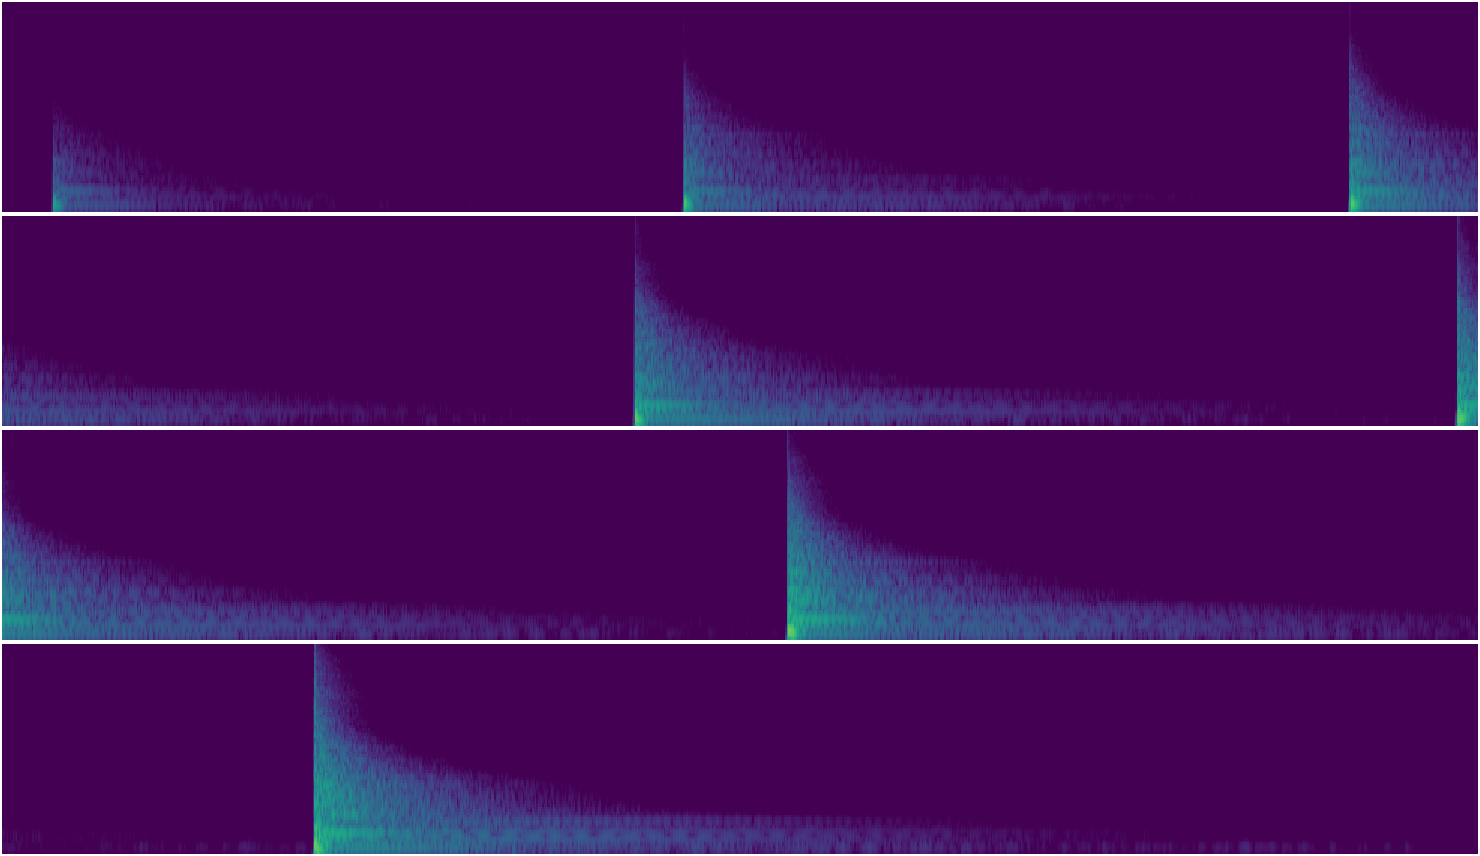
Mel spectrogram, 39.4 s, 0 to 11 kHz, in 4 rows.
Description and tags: timpano, 64 cm diameter, tuned approximately to B.
played with a yarn mallet, directly in the center of the drum head.
percussion, drums, hit, flickr, drum, timpani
